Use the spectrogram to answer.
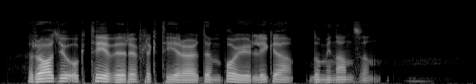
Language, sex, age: Swedish, male, 18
